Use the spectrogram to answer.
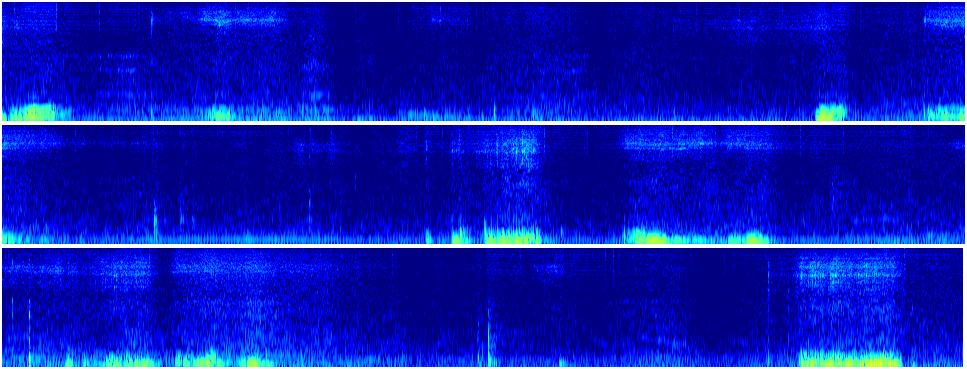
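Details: Sleeping dog moving its legs ("dancing") while snoring: soft, irregular low snorts and rumbling breaths, about eight in twenty seconds, over quiet room noise.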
